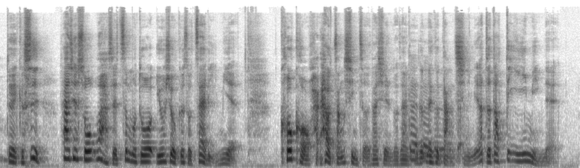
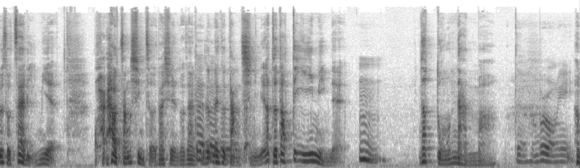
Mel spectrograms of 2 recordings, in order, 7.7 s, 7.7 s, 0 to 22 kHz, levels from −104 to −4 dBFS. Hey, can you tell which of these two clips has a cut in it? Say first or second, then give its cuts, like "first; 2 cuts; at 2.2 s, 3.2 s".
second; 2 cuts; at 1.3 s, 4.7 s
